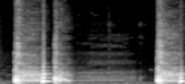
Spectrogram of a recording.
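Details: Cough from an adult who is sick, along with several others around her, with fluid in the lungs; cough heard during a chatty drawing stream.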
